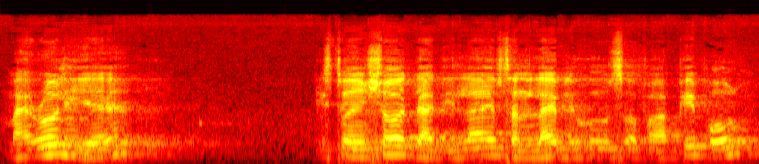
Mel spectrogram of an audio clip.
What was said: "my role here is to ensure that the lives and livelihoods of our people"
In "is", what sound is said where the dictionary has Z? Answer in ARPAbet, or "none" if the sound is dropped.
S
